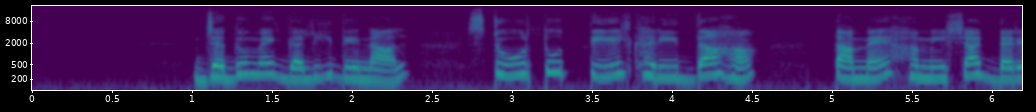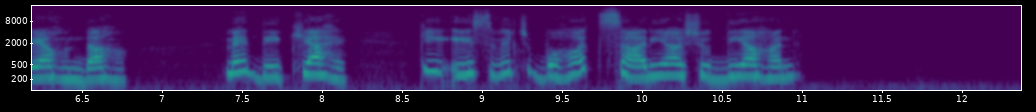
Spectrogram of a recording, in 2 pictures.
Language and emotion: Punjabi, fearful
